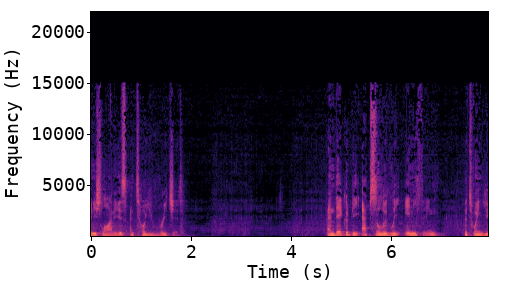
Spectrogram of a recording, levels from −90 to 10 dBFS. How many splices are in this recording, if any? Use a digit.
0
